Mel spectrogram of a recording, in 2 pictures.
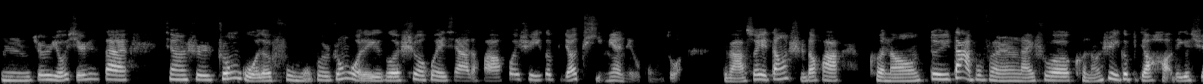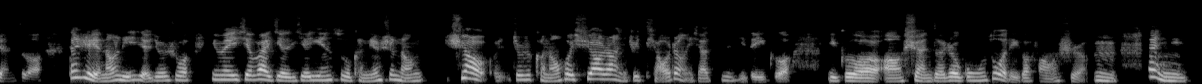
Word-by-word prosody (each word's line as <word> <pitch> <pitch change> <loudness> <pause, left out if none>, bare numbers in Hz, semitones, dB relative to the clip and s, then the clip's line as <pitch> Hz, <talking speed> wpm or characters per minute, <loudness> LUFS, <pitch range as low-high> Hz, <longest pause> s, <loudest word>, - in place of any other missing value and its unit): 嗯， 180 -2 -3
就 220 - -1
是 220 - +3
尤 190 +4 +3
其 220 -2 -1
是 245 +1 -6
在 220 -3 +6 0.4
像 225 -2 +1
是 215 -2 0
中 260 +6 +3
国 165 -9 +2
的 170 +1 +4
父 195 +4 -5
母， 180 - -4
或 205 - -5
者 190 - -2
中 250 +7 -1
国 250 - +3
的 - - 0
一 170 - 0
个 180 0 +5
社 210 +3 0
会 195 -3 -1
下 175 -3 -1
的 - - -7
话， 160 - 0
会 235 +7 -3
是 225 -2 -4
一 200 - -3
个 235 - -2
比 225 -2 -26
较 230 - +4
体 - - -11
面 180 -1 -1
的 155 - -15
一 - - -12
个 - - -16
工 - - -26
作， - - -10 0.4
对 155 - -8
吧？ 140 -1 +2
所 175 +9 -1
以 225 - +6
当 245 +6 +1
时 165 - -6
的 180 +1 +3
话， 180 -2 +3 0.3
可 180 - +1
能 165 +2 +1
对 240 -1 +5
于 235 - +1
大 300 -1 +6
部 215 0 -4
分 200 -4 -2
人 170 0 -2
来 160 +1 0
说， 185 -2 +3
可 180 - -7
能 160 +4 -5
是 250 +3 +1
一 - - +2
个 245 - +5
比 220 - -10
较 180 - +5
好 185 - -2
的 170 - -7
一 - - -1
个 180 - +1
选 190 - -7
择。 485 - -11 0.4
但 315 +1 +1
是 305 - +2
也 - - +7
能 160 +8 0
理 190 +2 +2
解， - - +1
就 180 - -1
是 185 - -2
说 195 -1 -2 0.2
因 220 -2 -4
为 215 0 +3
一 215 - 0
些 225 +2 +2
外 220 0 +5
界 190 -1 0
的 170 - +3
一 165 - -5
些 185 0 0
因 195 +1 0
素， 200 -3 -3
肯 170 -2 -7
定 175 +6 -1
是 220 +1 -2
能 170 -3 -3 0.2
需 300 - -1
要 260 -5 +5 0.3
就 215 - -1
是 220 - -2
可 200 -4 -7
能 155 +2 -3
会 235 - +2
需 225 +4 -5
要 245 -1 +6
让 230 -4 +1
你 - - -11
去 185 - -6
调 185 - -5
整 255 -4 -2
一 - - -13
下 140 -1 -5
自 180 +5 -13
己 200 - -14
的 380 - -7
一 335 -1 -4
个 - - -2 0.4
一 165 -2 -1
个， 155 -3 +5
啊， 145 0 +1
选 150 -2 -1
择 155 -1 -1
这 180 - +2
个 170 - +6
工 175 +2 -3
作 255 +4 +1
的 - - -6
一 - - -5
个 150 - -4
方 140 +2 -9
式， - - -8
嗯。 170 -5 -3 0.3
那 350 -1 +4
你 165 - -1
190 Hz, 330 characters per minute, -23 LUFS, 170-225 Hz, 0.4 s, 也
